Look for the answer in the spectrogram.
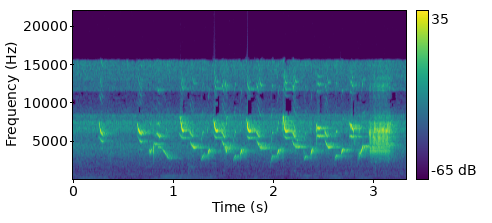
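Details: Moroccan European goldfinch singing a steady series of sweet descending two-part twitters, repeated about three times a second, ending in a brief buzzy flourish.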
